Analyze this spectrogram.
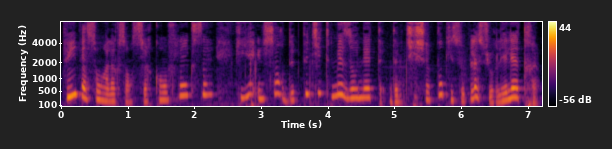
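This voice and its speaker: A woman teaching a French grammar lesson, slowly spelling out examples and repeating key words with emphasis. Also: high-pitched, big pitch swings, dark tone. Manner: slow, deliberate, repeats and stresses example words. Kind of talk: classroom-style grammar lesson.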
